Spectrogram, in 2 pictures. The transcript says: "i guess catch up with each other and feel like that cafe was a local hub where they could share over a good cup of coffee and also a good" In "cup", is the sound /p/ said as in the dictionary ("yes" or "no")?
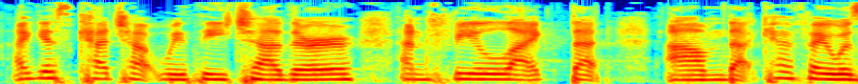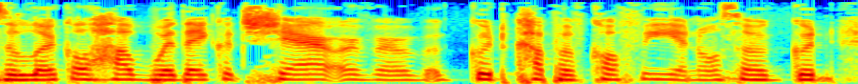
yes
